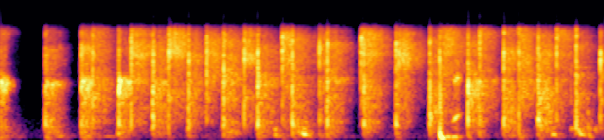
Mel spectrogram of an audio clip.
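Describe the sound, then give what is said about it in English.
Steady applause from a small group after a reading of the book Antiracist Baby, many sharp overlapping claps forming a loud, dense patter that runs for several seconds with no one talking. “You want to clap?”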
